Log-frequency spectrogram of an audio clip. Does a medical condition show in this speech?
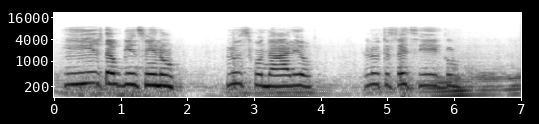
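Yes: spastic cerebral palsy; spastic motor type.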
